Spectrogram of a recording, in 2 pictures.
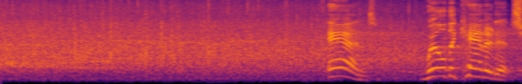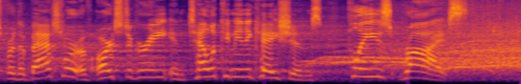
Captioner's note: applause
